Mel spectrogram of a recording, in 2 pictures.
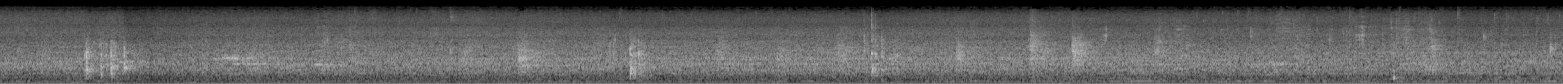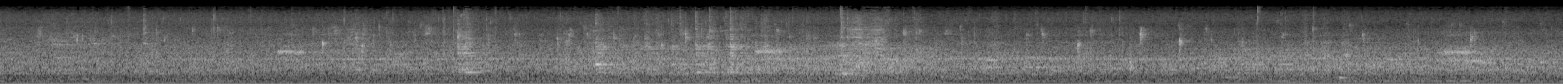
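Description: Boondi of gram-flour batter deep-frying in hot oil in a karahi: a steady sizzle peppered with sharp crackles and pops. A metal skimmer stirs through the oil.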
